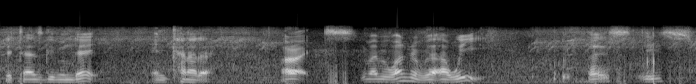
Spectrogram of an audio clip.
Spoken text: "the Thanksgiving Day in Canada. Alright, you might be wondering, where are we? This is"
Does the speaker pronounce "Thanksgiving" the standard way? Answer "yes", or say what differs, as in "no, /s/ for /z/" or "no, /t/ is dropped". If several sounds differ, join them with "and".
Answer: no, /t/ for /θ/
